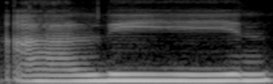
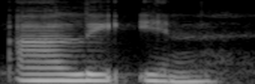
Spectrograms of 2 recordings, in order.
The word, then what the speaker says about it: aliin: dialil disulfida 60% dan aliin nah bacanya bukan Alin tapi aliin ya penggunaannya atau kegunaannya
